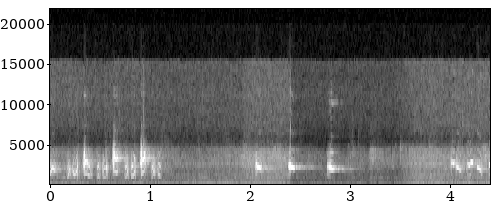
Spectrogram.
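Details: Wild yellow-vented bulbul in morning forest. A quick bubbly phrase is followed by three separate clear chirps with falling tails, then another warbled phrase begins. A low hum runs throughout.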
